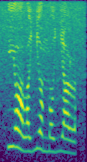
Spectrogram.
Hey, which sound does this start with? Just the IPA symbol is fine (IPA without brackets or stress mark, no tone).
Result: j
